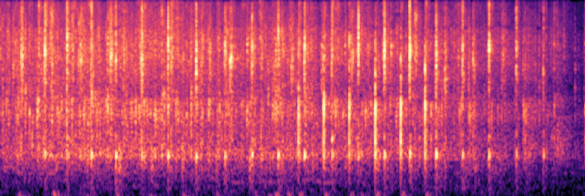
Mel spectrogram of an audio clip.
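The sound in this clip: Audience applause welcomes a speaker to the front at a church gathering: dense, steady clapping from many hands that holds an even level throughout, with individual sharper claps standing out toward the end.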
